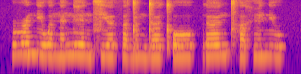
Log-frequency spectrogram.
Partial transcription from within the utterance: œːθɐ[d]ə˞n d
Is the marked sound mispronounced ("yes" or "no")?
no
